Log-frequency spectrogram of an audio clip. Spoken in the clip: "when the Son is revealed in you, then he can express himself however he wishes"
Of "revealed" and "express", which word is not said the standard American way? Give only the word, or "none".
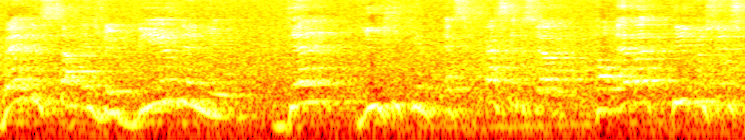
none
